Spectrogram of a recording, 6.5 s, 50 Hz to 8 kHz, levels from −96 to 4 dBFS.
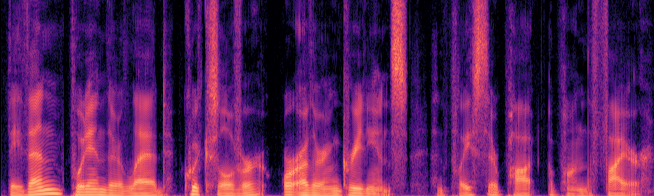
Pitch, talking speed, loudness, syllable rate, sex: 100 Hz, 155 wpm, -18 LUFS, 4.2 syllables/s, male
